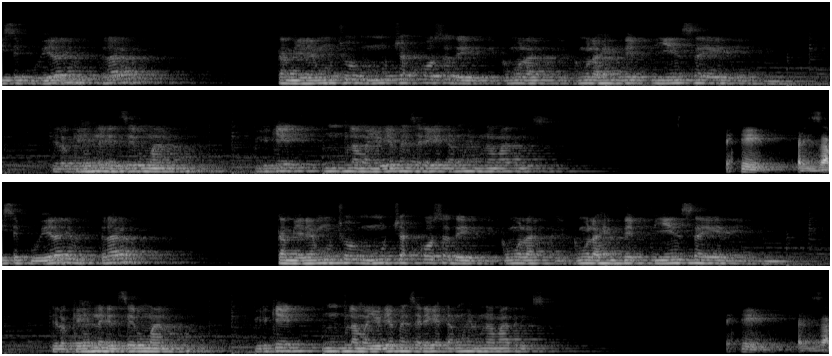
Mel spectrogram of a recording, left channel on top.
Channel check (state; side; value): normal; both; correlation 0.72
